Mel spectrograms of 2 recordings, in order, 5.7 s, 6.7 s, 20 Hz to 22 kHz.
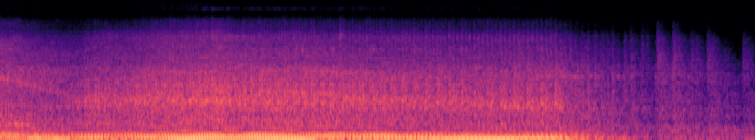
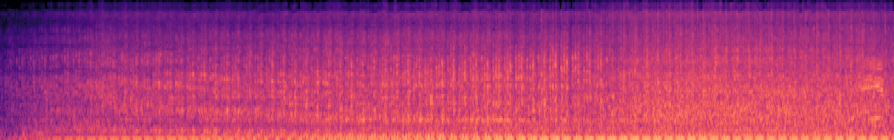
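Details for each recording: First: Old Detroit Diesel two-stroke in a woodchipper pulled from the weeds, started on a jump pack before removal: fires almost immediately and settles into a deep, even rumble with no misses; a healthy start. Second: Old Detroit Diesel woodchipper engine (possibly a 4-71), pulled from the weeds and started: steady deep diesel idle with a sharp regular chuff about four times a second, an exhaust leak; might overheat soon.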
